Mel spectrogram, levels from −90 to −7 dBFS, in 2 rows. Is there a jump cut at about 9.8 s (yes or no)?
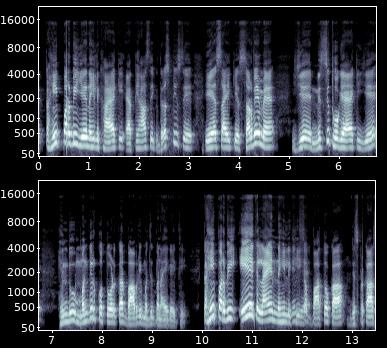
no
